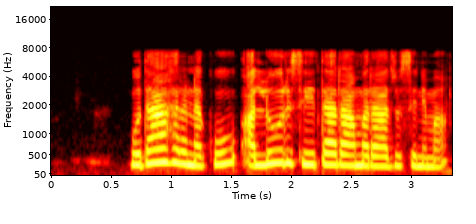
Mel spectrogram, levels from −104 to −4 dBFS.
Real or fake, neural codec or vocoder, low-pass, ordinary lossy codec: real; none; 7.2 kHz; none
